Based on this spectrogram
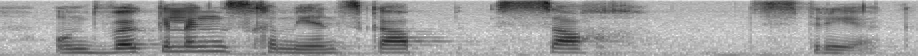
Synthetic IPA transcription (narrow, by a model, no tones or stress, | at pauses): ʔɔntvəkələŋsχəmiənskɐp̚ | sɐχ | striək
